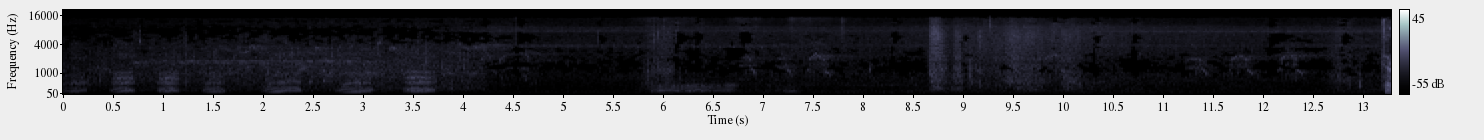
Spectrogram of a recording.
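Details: Female jaguar in the Brazilian forest calling out to a male, a sound not made by howler monkeys: a run of deep, rhythmic grunting pulses repeated about every half second over the first four seconds, then quieter rustling and scattered softer calls.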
